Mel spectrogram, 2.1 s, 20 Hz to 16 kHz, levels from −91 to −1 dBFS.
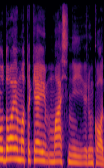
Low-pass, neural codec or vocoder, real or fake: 14.4 kHz; none; real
